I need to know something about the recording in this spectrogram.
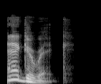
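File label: "agaric", British English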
